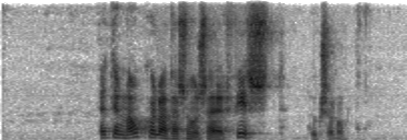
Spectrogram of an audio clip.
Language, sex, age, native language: Icelandic, male, 20-29, Icelandic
